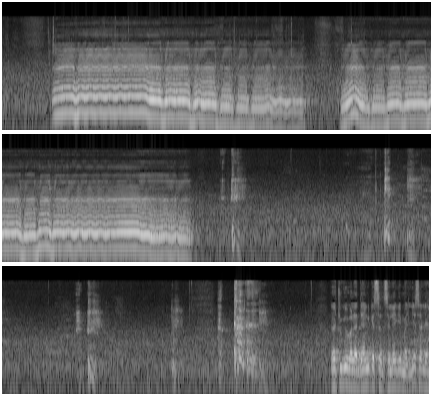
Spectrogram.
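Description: A man sings a slow, drawn-out melody into a microphone, close and amplified.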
